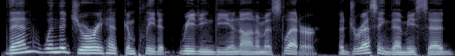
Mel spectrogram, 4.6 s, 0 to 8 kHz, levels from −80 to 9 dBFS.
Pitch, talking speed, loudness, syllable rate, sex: 140 Hz, 185 wpm, -17 LUFS, 5.7 syllables/s, male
